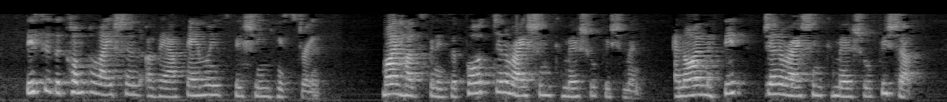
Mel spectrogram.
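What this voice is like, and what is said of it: Australian accent. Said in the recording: “Who's Australian, so here comes the Australian accent.”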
